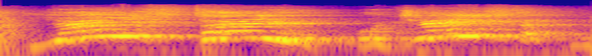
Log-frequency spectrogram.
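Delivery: high-pitched Northern Irish scolding; mock Northern Irish teacher breaking up a fight. Teacher scolding two pupils, high Northern Irish accent. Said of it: "she was from Northern Ireland".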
